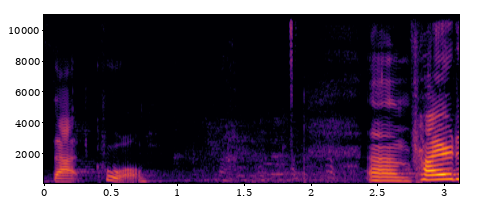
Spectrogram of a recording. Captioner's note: laughter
